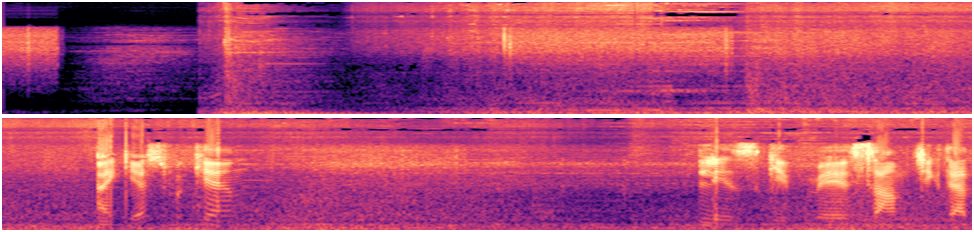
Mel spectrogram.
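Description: A deep whooshing rumble swells up and roars on.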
